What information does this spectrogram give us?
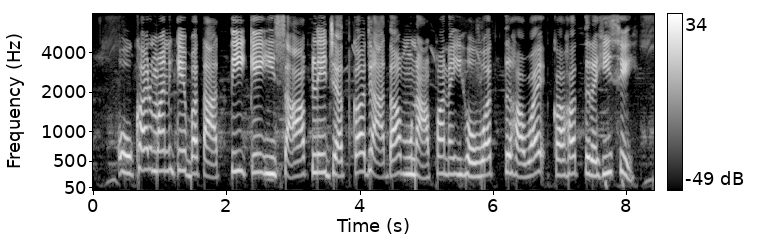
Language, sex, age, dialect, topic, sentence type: Chhattisgarhi, female, 18-24, Central, agriculture, statement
